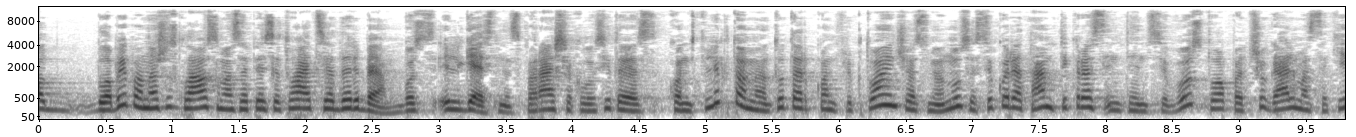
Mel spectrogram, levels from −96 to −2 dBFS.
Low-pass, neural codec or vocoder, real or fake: 10.8 kHz; none; real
